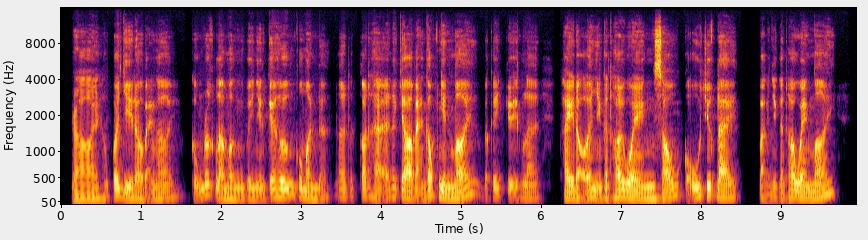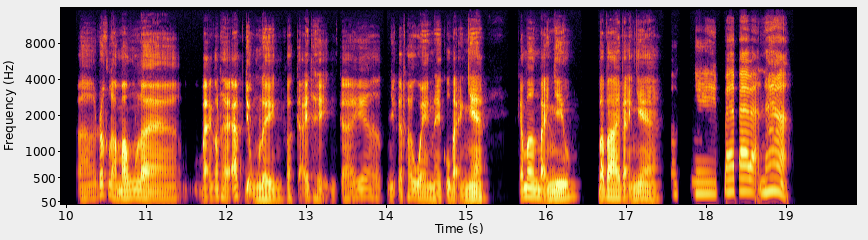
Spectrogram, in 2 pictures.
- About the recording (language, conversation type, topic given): Vietnamese, advice, Làm thế nào để thay thế thói quen xấu bằng một thói quen mới?
- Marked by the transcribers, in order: none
